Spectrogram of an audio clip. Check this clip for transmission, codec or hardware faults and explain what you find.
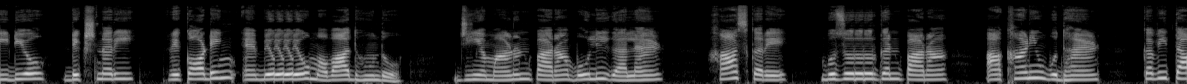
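There's a stutter problem here, from repeated frames, twice in this speech. At 2.73–3.01 s and 8.54–8.73 s, a run of compressed frames got sent again. That replays an 83 ms block three extra times and a 93 ms block twice, respectively, so you hear a quick stammer.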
